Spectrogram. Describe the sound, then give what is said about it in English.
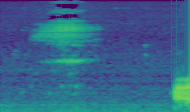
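A pet frog gives a single trilling, chirpy croak lasting about half a second, then a louder, lower croak starts abruptly right at the end. No one speaks. “Sorry, I have a pet frog and he won't shut up.”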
